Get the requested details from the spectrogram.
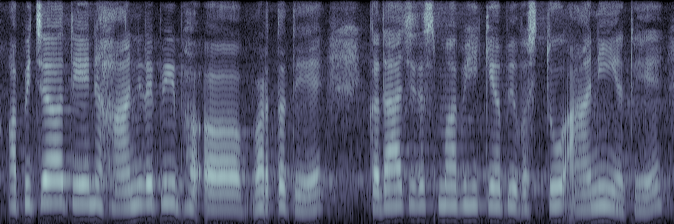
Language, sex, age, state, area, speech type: Sanskrit, female, 18-30, Gujarat, rural, spontaneous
